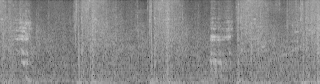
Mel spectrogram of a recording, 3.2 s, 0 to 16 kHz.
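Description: Rapid weapon gunfire in the Cyberpunk 2077 video game, with repeated bursts of loud shots and mechanical clatter that recur every second or so over a busy game soundscape.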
